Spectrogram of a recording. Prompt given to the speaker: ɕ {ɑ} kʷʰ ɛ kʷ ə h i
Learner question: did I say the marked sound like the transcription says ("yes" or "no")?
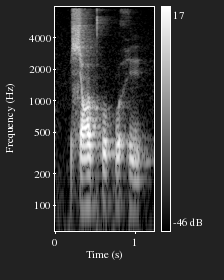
yes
